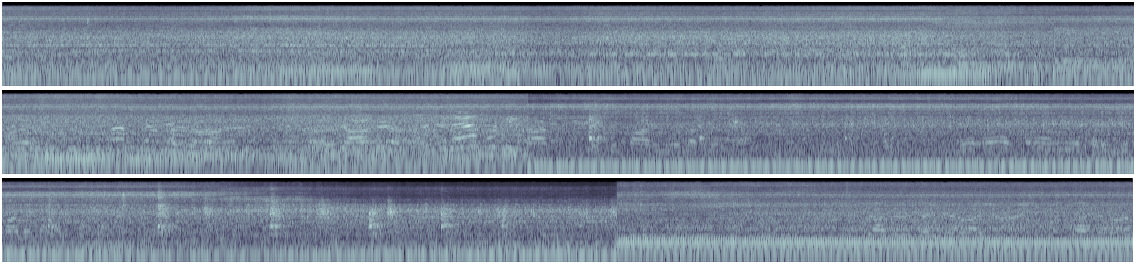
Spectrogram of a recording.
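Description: A threshing machine runs with a loud, steady drone.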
